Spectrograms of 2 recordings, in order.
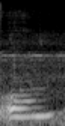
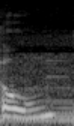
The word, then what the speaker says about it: Om: This universal sound is a combination of three syllables, A, U, and Ma. When we pronounce Om, as we say A, the lower portions of the body, up to the stomach, are activated.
